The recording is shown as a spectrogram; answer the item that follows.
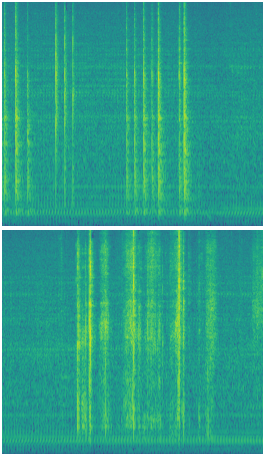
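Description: Light clicks and taps of a glass jar against an aluminium moka pot as ground coffee is tapped into its filter basket, over a steady low hum. About seven seconds in, a louder run of metal clinks and knocks comes as the pot is handled and lifted off the steel stove top.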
